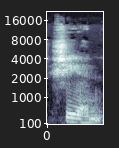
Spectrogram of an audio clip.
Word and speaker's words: Shein: it sounds nicer but I've seen enough YouTube adverts for it to know that it's pronounced Sheen so not everything has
